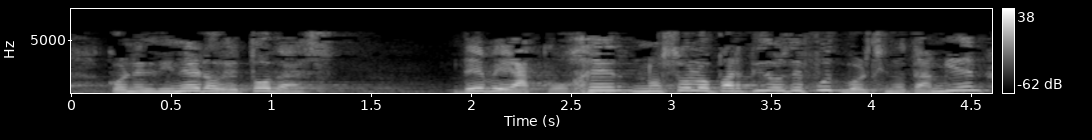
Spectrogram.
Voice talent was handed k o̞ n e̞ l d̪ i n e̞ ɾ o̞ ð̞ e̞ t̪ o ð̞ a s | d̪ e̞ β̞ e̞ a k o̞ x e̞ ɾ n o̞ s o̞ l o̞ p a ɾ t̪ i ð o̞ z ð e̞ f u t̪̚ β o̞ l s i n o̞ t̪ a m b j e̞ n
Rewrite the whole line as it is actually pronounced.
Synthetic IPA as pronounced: k o̞ n e̞ l d̪ i n e̞ ɾ o̞ ð̞ e̞ t̪ o ð̞ a s | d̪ e̞ β̞ e̞ a k o̞ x e̞ ɾ n o̞ s o̞ l o̞ p a ɾ t̪ i ð o̞ z ð e̞ f u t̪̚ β o̞ l s i n o̞ t̪ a m b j e̞ n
